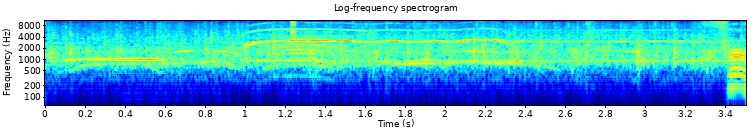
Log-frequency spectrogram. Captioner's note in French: Acclamations et applaudissements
